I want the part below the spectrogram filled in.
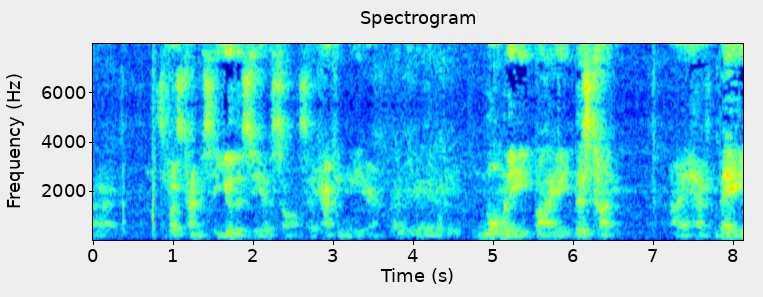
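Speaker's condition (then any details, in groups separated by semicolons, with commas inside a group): No condition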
